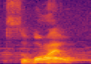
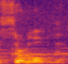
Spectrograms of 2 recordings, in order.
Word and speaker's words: servile: 在下面呢就是 servile，也有读成 servos，它就是个奴隶的、奴性的，也是跟那个伺候人的那种感觉差不多是吧。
